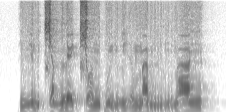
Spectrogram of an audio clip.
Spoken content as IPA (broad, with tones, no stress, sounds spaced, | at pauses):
ɲ ə˧˩ n t͡ɕ a˨˦ m l ɛ˨˦ t͡ɕ ɔ˧ n ɓ ṵ˧˨ n l i˨˦ ə̯ m a˨˩ m ɲ o̰˧˨ ŋ m a˧ ŋ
